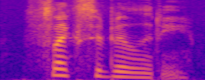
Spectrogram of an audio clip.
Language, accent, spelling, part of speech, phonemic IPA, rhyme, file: English, US, flexibility, noun, /ˌflɛksɪˈbɪlɪti/, -ɪlɪti, En-us-flexibility.ogg
- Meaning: 1. The quality of being flexible, whether physically or metaphorically 2. The quality of having options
